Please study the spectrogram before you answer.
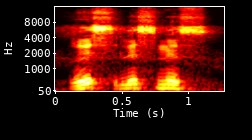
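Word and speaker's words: restlessness: योग्य मंजूर करने योग रेस लेसनेस रेसले सनेस माने होता है बेचैनी बेकरारी रेसले सनेस टी साइलेंट रहेगा रेसले सनेस बेचैनी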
